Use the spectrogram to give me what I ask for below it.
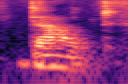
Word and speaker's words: doubt: this there is no doubt remember the b in doubt is silent so it's just dt the same as debt there is no doubt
